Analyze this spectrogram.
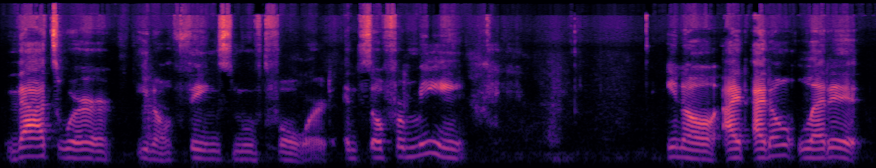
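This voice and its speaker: Her voice is fairly low and she speaks slowly: a woman lawyer from New York on a panel discussion. She narrates animatedly, acting out the lines people spoke.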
